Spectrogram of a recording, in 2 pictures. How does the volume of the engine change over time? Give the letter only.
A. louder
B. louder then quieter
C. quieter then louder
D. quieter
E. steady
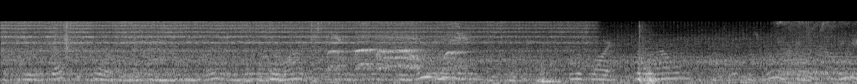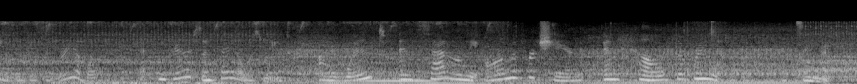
A.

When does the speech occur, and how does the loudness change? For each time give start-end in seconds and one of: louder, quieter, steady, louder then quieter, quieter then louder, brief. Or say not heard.
0.1-17.1 louder.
